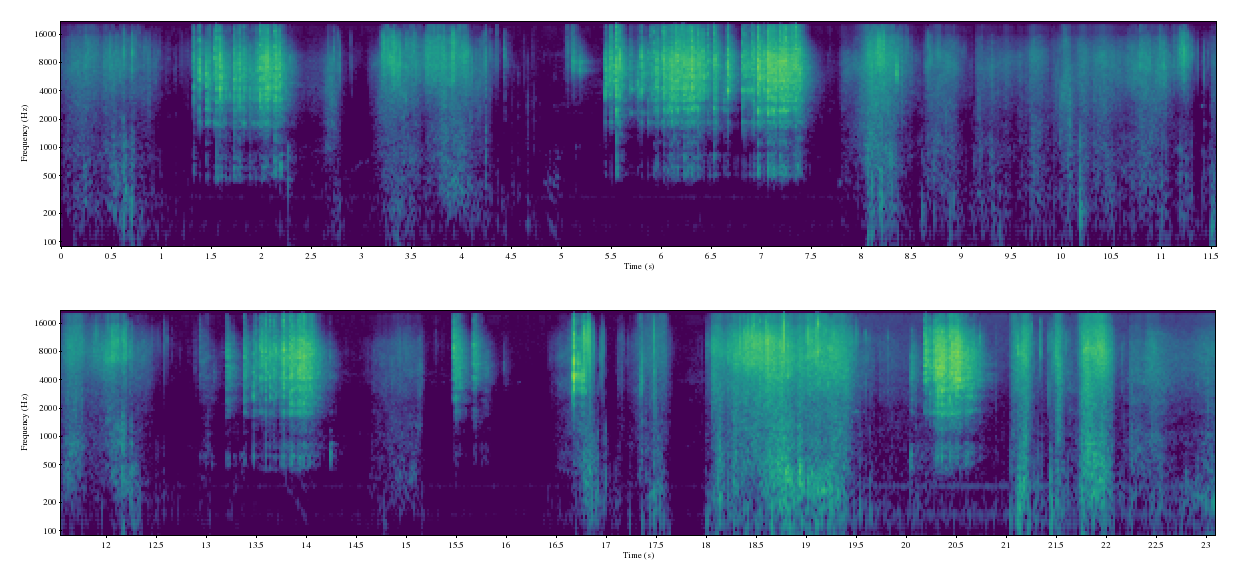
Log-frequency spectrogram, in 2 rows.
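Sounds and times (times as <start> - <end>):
corn kernels rustling and scattering: 1.4 - 2.4, 5.4 - 7.5, 13.1 - 14.2, 15.5 - 15.9, 18.0 - 22.6.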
